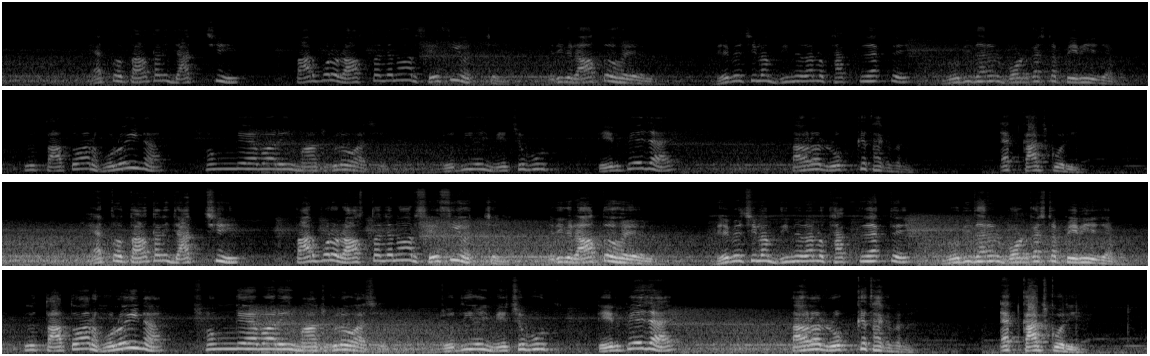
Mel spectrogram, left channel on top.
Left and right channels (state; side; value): quieter; left; 16.6 dB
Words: এত তাড়াতাড়ি যাচ্ছি, তারপরও রাস্তা যেন আর শেষই হচ্ছে না। এদিকে রাতও হয়ে এলো। ভেবেছিলাম দিনের আলো থাকতে থাকতে নদী ধারের বটগাছটা পেরিয়ে যাব, কিন্তু তা তো আর হলোই না। সঙ্গে আবার এই মাছগুলোও আছে। যদি ওই মেছো ভূত টের পেয়ে যায় তাহলে আর রক্ষে থাকবে না। এক কাজ করি,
